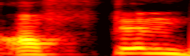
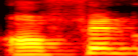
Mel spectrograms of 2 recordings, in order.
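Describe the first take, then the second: First: The t sound is pronounced. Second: The t sound is silent. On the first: It is an older form. "টিটাও সহ উচ্চারণ করে" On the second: It is the modern form. "এখানে টিটা silent"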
